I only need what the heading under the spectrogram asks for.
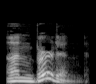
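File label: "unburdened", British English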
